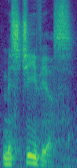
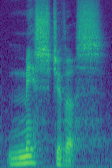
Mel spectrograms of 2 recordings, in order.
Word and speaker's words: mischievous: them have joined and pronounce this word as mischievous it's a really really common mistake but we want to say mischievous okay now the problem is I think people are mistaken by the spelling and they don't really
